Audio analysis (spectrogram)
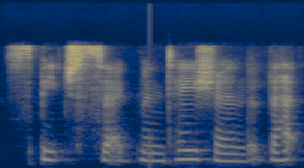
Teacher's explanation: there is more silence in that at the p in speech and at the t in segmentation than there is between the, and even though those are both voiceless, speech segmentation, that all kind of comes together, right?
